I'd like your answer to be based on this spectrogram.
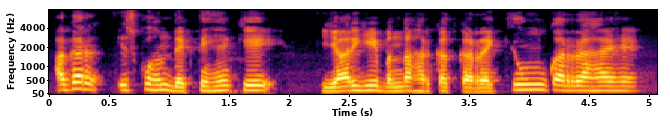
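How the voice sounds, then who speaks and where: A man's voice: on the high side, measured pace, darkish tone, highs cut off. A man giving a classroom lecture on physical education, explaining patiently with everyday examples, mixing in English terms and checking that students understand.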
